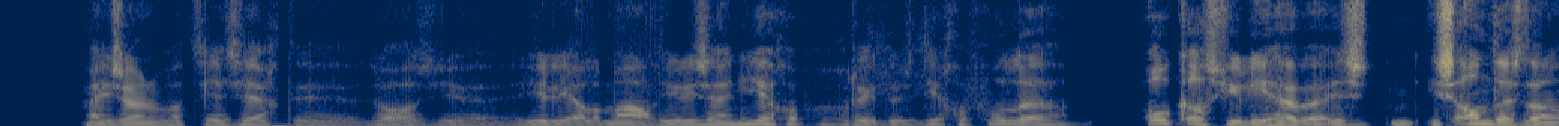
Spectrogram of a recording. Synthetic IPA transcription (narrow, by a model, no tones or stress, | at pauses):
majəzonʋɔtjɛjzɛxtzo̰a̰lˠsəjølialˠəmaːlˠjøliz̬ɛjnhiəxopxəxrip̚døsdixəfulˠə | oːkɑlˠsjøliɦɛbəɪsisandəs̬dɔn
